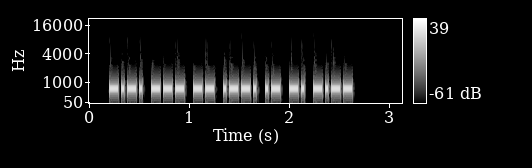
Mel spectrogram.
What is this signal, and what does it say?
Morse code, heard as a keyed tone, about 40 wpm, 700 Hz. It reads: COMPANY
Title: Seven Letter Words - 40wpm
